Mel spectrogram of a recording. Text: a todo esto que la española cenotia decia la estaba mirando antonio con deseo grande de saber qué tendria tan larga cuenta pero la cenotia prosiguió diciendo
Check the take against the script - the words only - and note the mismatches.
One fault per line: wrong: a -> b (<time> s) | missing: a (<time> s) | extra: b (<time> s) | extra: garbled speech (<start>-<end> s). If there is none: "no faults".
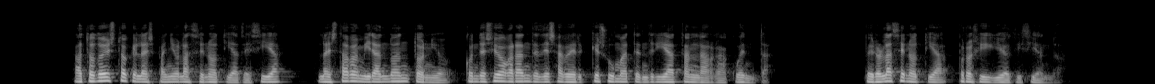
extra: suma (6.0 s)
